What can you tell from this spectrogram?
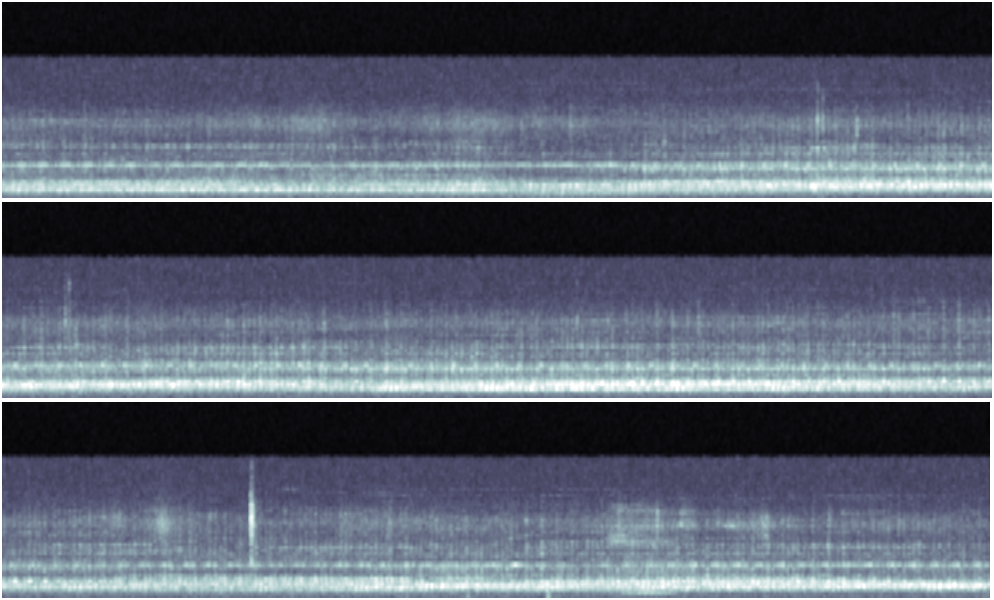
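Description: Model railroad diesel locomotives pulling a coal train slowly along the track, making a steady mechanical hum with higher drifting whines. It gets louder briefly about five seconds in and again about twenty-four seconds in.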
